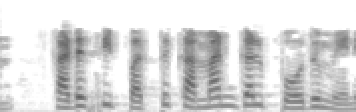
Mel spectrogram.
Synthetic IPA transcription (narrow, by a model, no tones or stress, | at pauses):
m | kɐɽɐsipɐt̪ːɯkɐmaːɳɖ̚ɡɐɭpoːðɯmɛn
